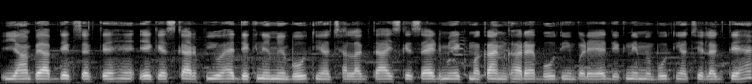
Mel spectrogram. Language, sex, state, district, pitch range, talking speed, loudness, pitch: Maithili, male, Bihar, Vaishali, 130-135 Hz, 270 wpm, -19 LUFS, 130 Hz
